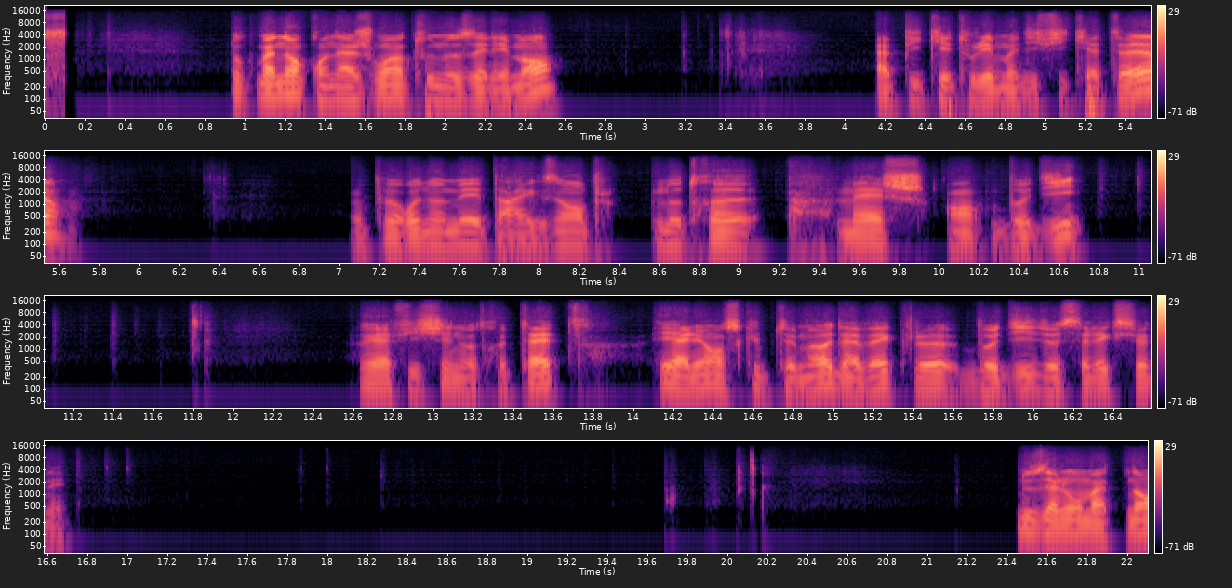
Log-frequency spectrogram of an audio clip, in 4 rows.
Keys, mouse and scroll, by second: 3.5-6.5 middle drag, 7.5 click, 7.7-10.8 drag, 13.3 click, 16.9-19.9 drag, 20.1-22.1 middle drag.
